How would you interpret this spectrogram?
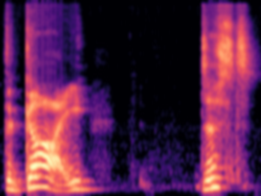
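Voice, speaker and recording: A man's voice: a little high, animated, extremely slow. A man chatting casually in a discussion, giving his views in an opinionated, emphatic way. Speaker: discussion show panelist. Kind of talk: casual chat, book discussion.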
